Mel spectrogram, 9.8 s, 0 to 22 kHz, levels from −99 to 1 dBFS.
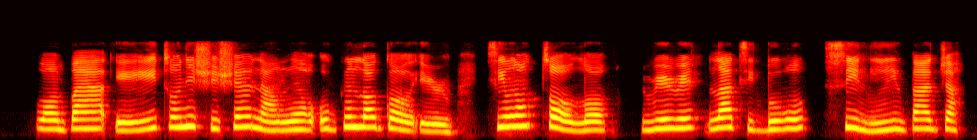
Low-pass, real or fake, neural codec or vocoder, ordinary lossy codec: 7.2 kHz; fake; autoencoder, 22.05 kHz, a latent of 192 numbers a frame, VITS, trained on one speaker; none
